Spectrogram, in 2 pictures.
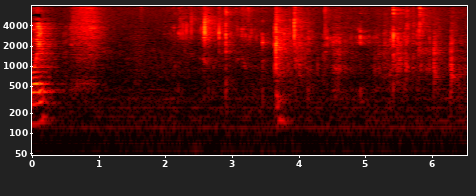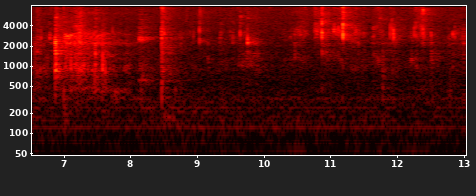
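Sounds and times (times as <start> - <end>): mouth chewing wet smacks: 2.1 - 7.1, 8.9 - 13.0.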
